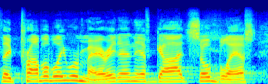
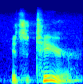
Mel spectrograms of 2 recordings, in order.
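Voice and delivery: quiet; 6 semitones lower, 9 dB quieter than usual. Acted. God reveals the tear.

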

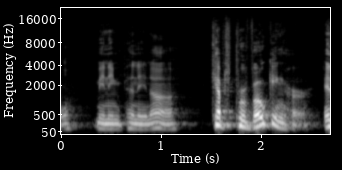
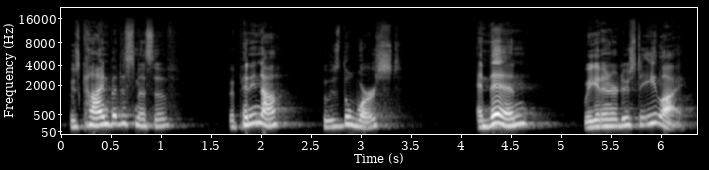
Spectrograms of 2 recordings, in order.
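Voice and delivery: ordinary talk

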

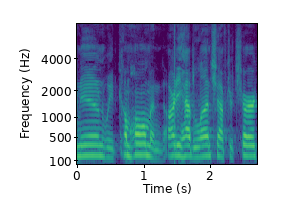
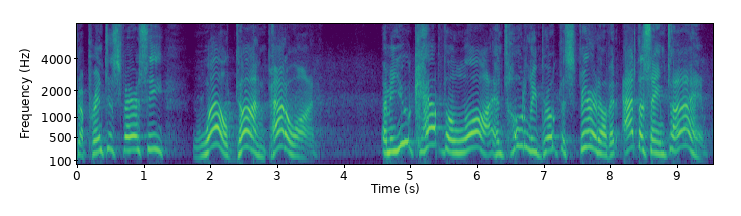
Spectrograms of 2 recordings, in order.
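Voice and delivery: ordinary talk

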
